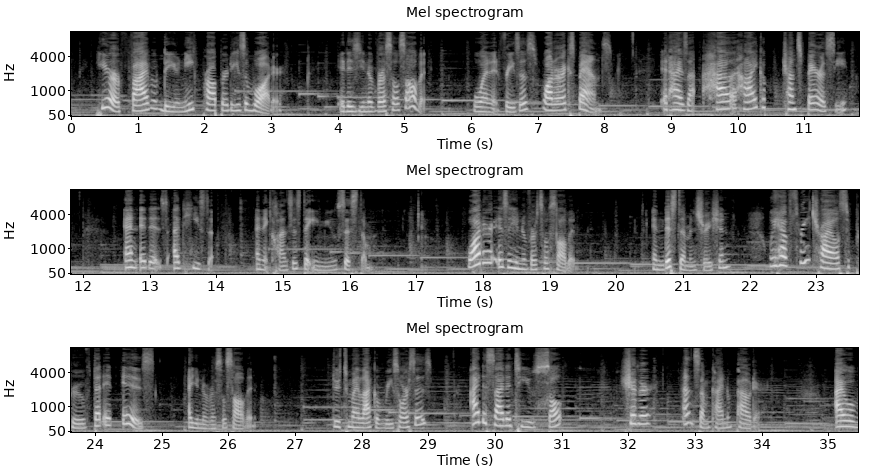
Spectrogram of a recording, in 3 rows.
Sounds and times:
Music: 0.0 - 35.4
Speech: 0.4 - 3.2, 4.0 - 5.3, 6.0 - 8.1, 8.9 - 11.6, 12.6 - 14.0, 14.6 - 16.4, 17.8 - 19.4, 20.6 - 21.7, 22.3 - 26.4, 27.6 - 29.0, 29.6 - 31.0, 31.9 - 34.0, 35.1 - 35.4.

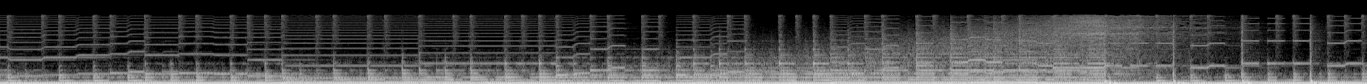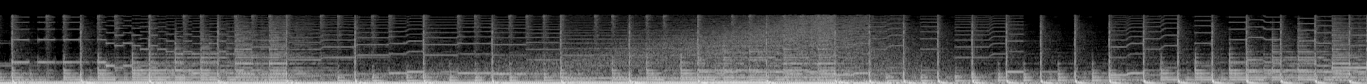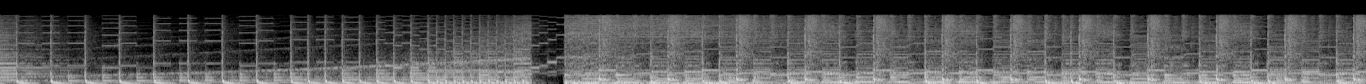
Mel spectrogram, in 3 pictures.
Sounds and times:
Electronica: 0.0 - 41.0
House music: 0.0 - 41.0
Trance music: 0.0 - 41.0
Electronic dance music: 2.8 - 41.0.

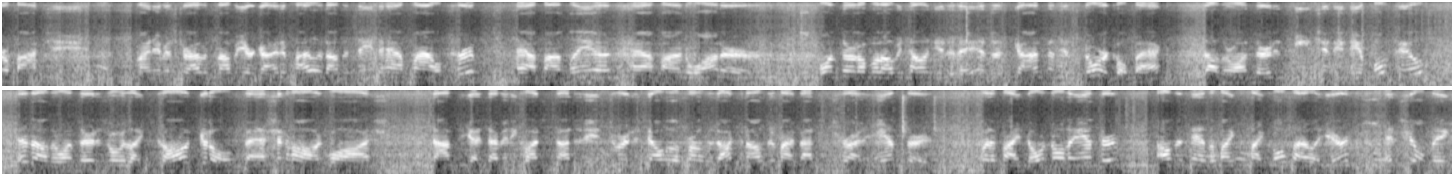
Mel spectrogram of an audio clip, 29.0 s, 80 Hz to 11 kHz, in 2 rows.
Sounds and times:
Speech: 0.0 - 29.0.

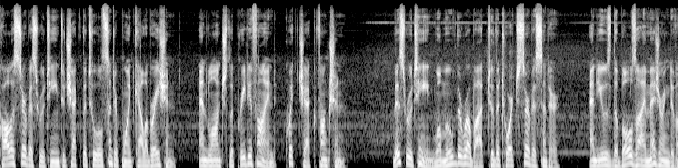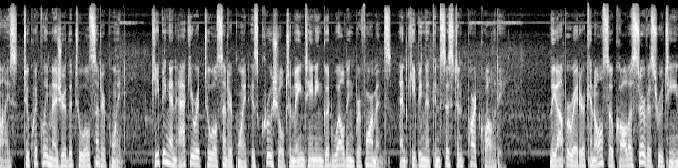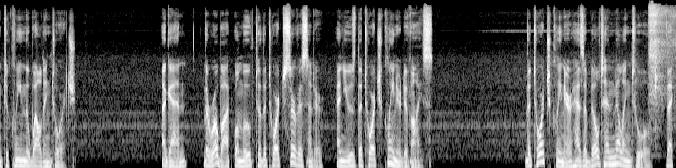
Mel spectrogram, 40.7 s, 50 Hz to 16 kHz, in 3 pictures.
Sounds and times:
Speech: 0.0 - 7.0, 7.8 - 11.2, 11.8 - 23.7, 24.6 - 28.7, 30.4 - 35.8, 37.6 - 40.6.

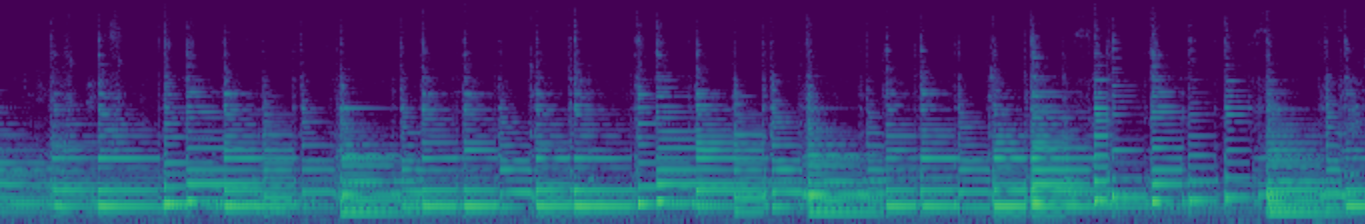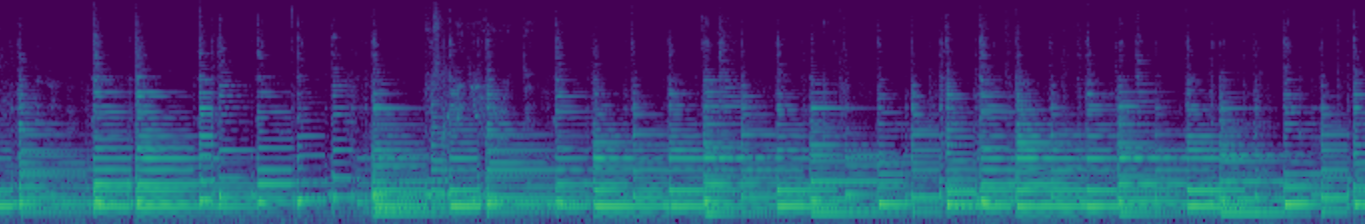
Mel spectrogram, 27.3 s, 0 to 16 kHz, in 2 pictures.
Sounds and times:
Acoustic guitar: 0.0 - 27.3
Mandolin: 0.0 - 27.3.

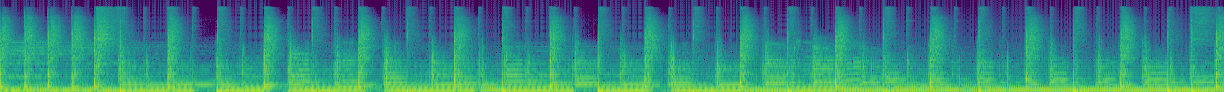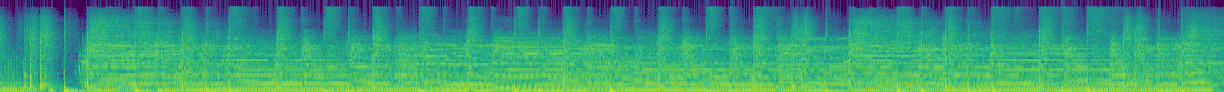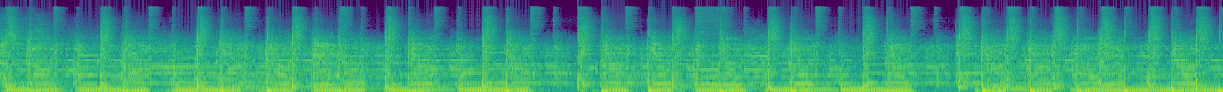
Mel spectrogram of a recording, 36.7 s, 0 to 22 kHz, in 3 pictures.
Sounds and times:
Music: 0.0 - 36.7.

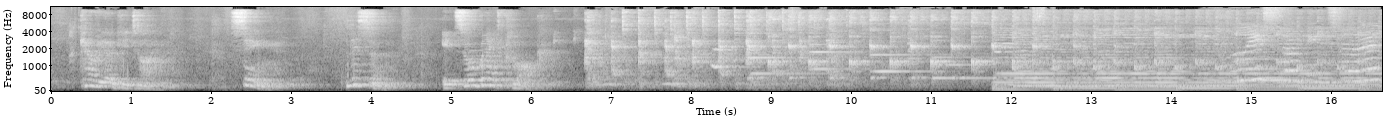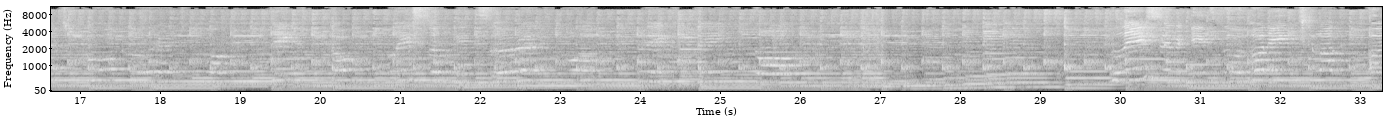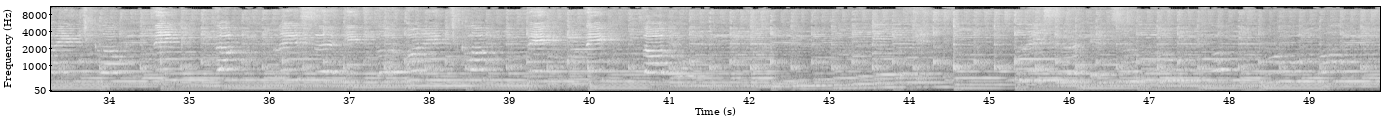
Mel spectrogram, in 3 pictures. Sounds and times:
Music: 6.0 - 49.8.

